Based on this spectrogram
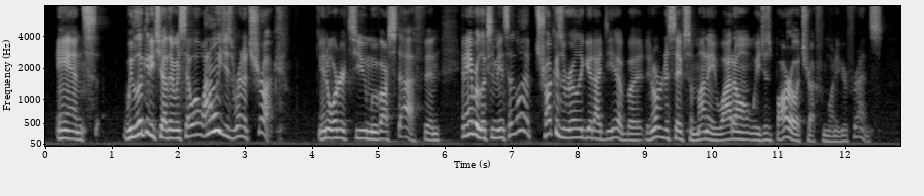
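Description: Very fast, a high-pitched man speaks with very wide pitch swings. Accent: Midwestern US. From Chicago, US Midwest. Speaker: pastor. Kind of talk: sermon. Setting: online church service.

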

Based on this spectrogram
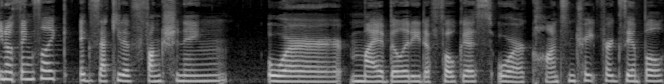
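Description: A woman's plain, everyday voice at medium pitch and moderate pace, ordinary pitch variation, dry, close sound with no echo, very clean recording, silent background. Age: 20s. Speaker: podcast host. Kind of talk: solo podcast monologue. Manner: casual.

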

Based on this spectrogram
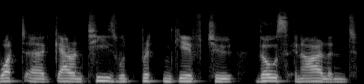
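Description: A man with a German accent and a fairly high pitch is heard on a very clean recording, silent background, with a dry, close sound and no echo. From Germany. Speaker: law professor. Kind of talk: academic discussion. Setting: podcast recording. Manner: halting, many repetitions.

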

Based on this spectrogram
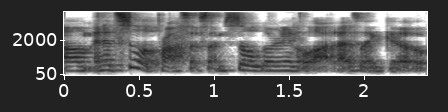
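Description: Over noticeable background noise, a woman with an American accent speaks in a fairly high pitch. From US South, North Carolina. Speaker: student election candidate. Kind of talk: interview.

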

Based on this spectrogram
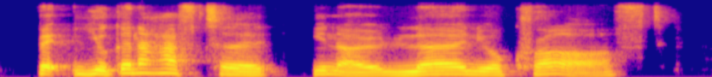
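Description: A woman with a strong London accent speaks in a very deep, low pitch with a dark, mellow tone. Her intonation is lively, and the recording is very clean over a silent background. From London, England. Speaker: stand-up comedian and actor. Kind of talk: casual interview chat.

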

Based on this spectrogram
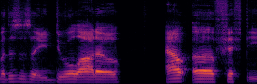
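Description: A man with an American accent and fairly even intonation, on a very clean recording with a silent background. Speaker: sports card dealer. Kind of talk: recorded show-and-tell video.

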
